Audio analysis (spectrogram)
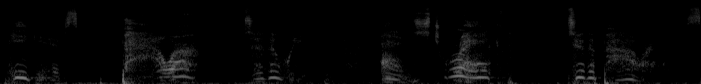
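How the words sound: It is said very quietly, almost hushed.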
